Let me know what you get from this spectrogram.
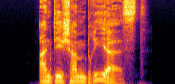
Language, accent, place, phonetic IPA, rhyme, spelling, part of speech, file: German, Germany, Berlin, [antiʃamˈbʁiːɐ̯st], -iːɐ̯st, antichambrierst, verb, De-antichambrierst.ogg
- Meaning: second-person singular present of antichambrieren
